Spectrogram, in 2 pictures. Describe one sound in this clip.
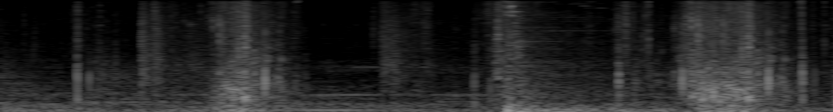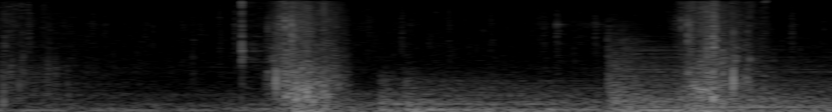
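Magic blasts whoosh in short bursts.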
